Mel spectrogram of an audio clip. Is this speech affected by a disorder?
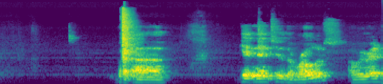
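No.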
